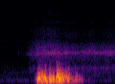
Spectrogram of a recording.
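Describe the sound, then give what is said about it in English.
A group of people at a prayer gathering taking one deep breath together, a single soft, breathy rush of air that swells quickly and then fades out, with no talk. “Let's all take one deep breath together.”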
